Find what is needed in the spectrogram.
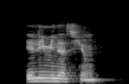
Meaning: elimination
- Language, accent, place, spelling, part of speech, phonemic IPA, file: French, France, Lyon, élimination, noun, /e.li.mi.na.sjɔ̃/, LL-Q150 (fra)-élimination.wav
